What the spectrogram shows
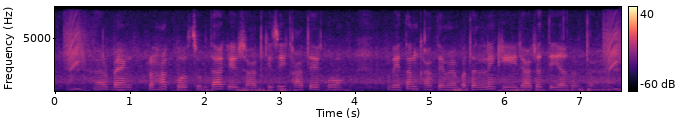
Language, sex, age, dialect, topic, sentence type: Hindi, female, 25-30, Kanauji Braj Bhasha, banking, statement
